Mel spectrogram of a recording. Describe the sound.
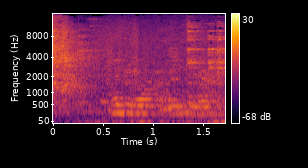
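Dishes and cutlery clink in the breakfast room of the Villa Baviera, the former Colonia Dignidad, with green terrazzo floor tiles and white-laid tables, a scatter of bright, light taps over a steady murmur of indistinct voices.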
